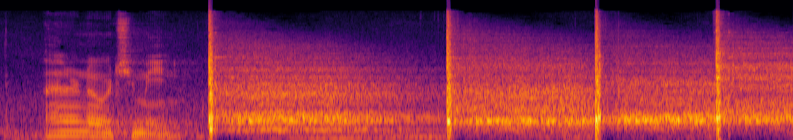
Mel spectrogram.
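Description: A hammer strikes metal in sharp, ringing blows.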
